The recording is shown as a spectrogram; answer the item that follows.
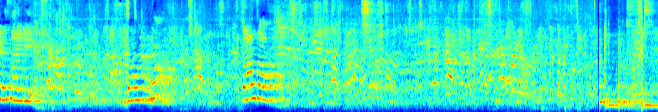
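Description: Speech and crowd chatter, with three louder drawn-out voice phrases in the first half.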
